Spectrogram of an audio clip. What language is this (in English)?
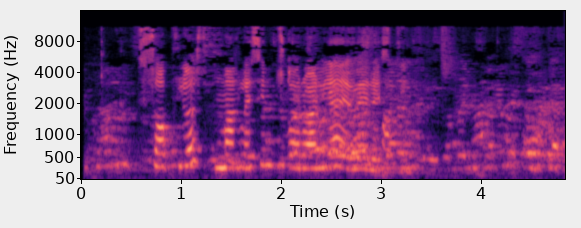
Georgian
